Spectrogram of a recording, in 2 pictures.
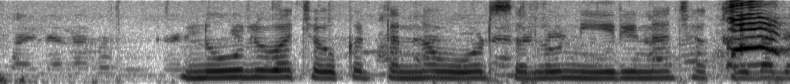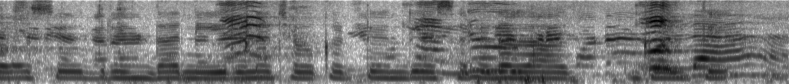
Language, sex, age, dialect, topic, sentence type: Kannada, female, 18-24, Mysore Kannada, agriculture, statement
